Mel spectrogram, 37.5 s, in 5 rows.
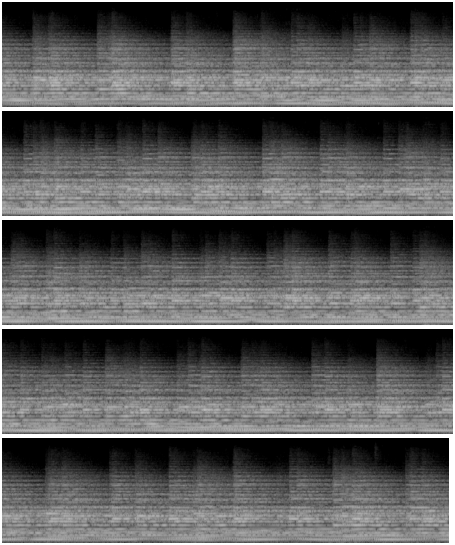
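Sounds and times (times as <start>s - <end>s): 
full peal of church bells of a minster: 0.0s - 37.5s.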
